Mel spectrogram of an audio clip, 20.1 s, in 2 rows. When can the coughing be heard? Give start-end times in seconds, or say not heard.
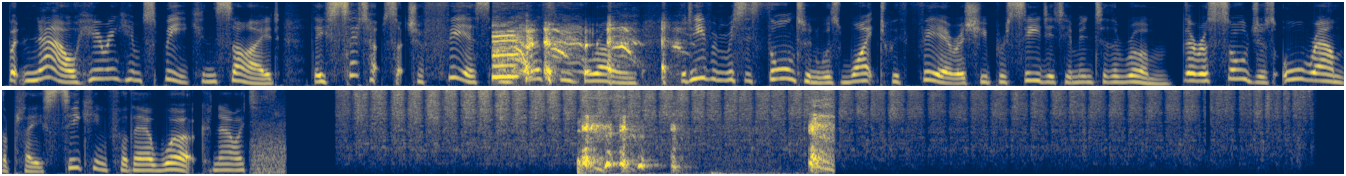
3.6-5.2, 14.3-16.4.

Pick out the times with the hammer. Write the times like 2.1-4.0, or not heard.
not heard.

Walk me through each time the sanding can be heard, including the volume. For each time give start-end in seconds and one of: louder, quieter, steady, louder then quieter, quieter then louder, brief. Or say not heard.
11.9-19.9 quieter.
